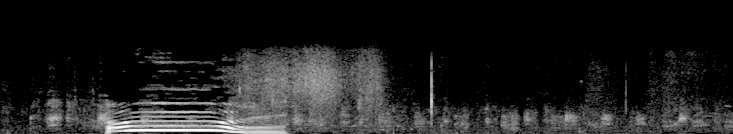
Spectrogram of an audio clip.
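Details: Alaskan Malamute giving a single howl of under two seconds: a steady, rich harmonic tone that jumps up at the start, holds level, then slides downward as it fades, followed by quiet background with one sharp click.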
